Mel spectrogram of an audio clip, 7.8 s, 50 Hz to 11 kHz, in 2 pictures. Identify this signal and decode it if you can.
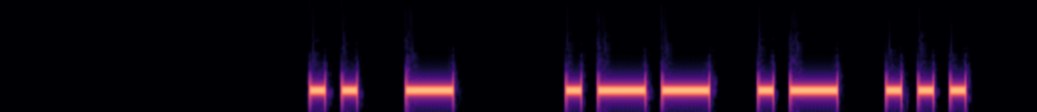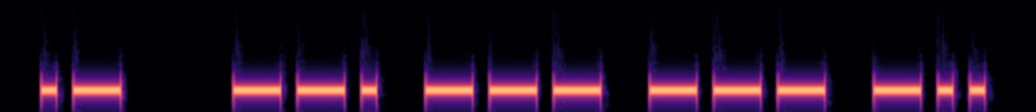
Morse code, heard as a keyed tone, about 20 wpm, 700 Hz. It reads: IT WAS A GOOD
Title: Sentences with 2-Word Phrases - 20wpm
